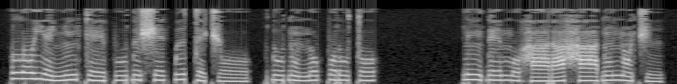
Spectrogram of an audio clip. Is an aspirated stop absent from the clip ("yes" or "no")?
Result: yes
